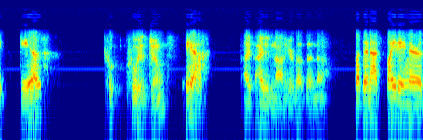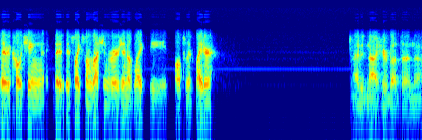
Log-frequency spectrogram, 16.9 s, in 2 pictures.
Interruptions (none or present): none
